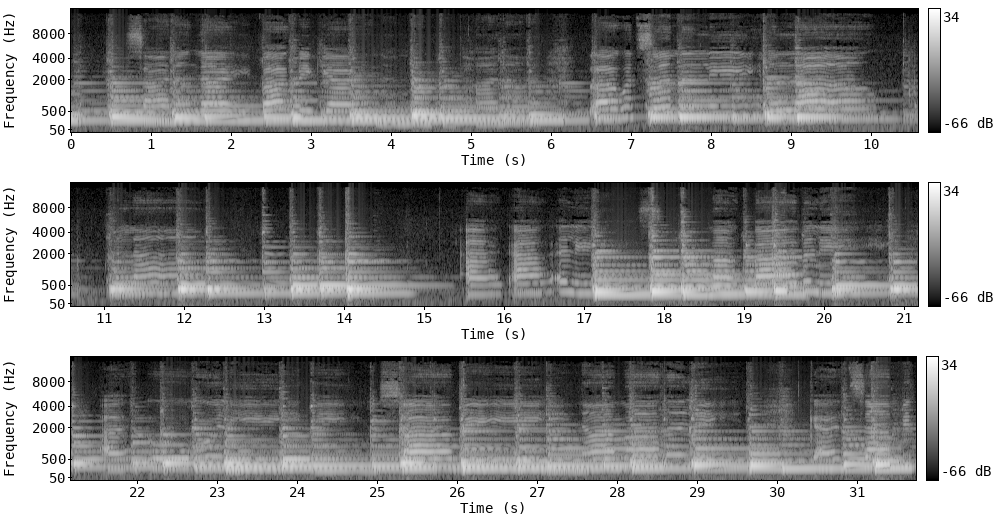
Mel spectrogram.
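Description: A woman singing to her own strummed ukulele, the chords played in a steady strumming rhythm. The playing drops away briefly twice, around ten and sixteen seconds in.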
